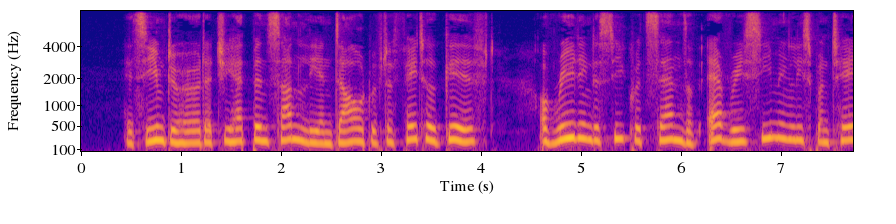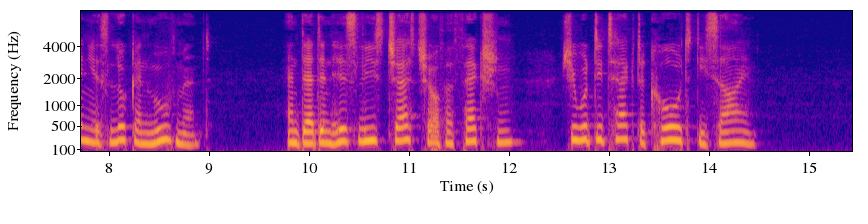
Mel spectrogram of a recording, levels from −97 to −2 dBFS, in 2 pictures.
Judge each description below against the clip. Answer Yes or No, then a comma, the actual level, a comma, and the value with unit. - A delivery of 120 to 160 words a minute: Yes, average, 155 wpm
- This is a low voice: No, high, 225 Hz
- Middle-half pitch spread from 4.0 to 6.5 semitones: No, average, 3.2 semitones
